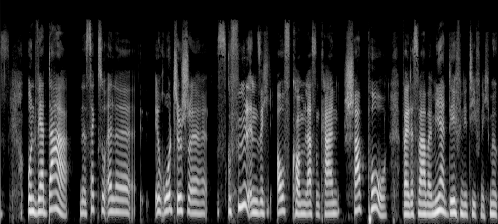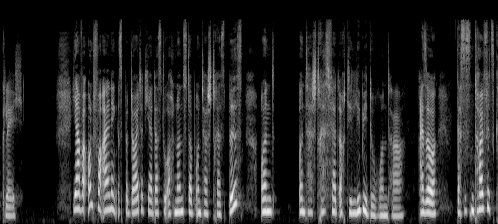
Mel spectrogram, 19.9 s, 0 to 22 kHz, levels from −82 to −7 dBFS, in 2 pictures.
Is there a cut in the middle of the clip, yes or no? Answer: yes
